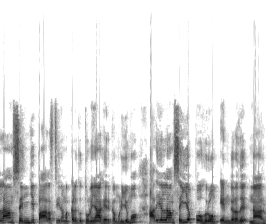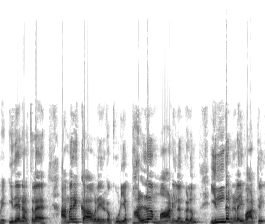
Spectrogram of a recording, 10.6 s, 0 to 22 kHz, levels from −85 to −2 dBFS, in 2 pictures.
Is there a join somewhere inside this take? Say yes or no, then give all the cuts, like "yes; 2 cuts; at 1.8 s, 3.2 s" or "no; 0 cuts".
no; 0 cuts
